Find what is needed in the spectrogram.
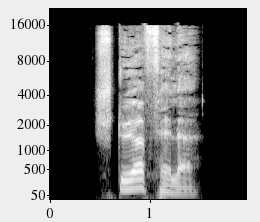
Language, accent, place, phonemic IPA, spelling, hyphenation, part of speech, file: German, Germany, Berlin, /ˈʃtøːɐ̯ˌfɛlə/, Störfälle, Stör‧fäl‧le, noun, De-Störfälle.ogg
- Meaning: nominative genitive accusative plural of Störfall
